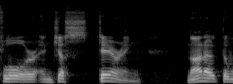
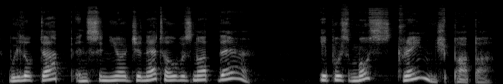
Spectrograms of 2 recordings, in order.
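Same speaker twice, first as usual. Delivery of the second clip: put-on higher, puzzled girl voice; 10 semitones higher than usual. A narrator's reading. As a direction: wonder aloud to Papa. Girl tells father.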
